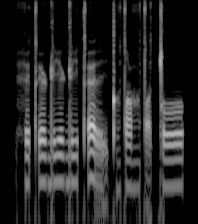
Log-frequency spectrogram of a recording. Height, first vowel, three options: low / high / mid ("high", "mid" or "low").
high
